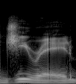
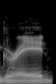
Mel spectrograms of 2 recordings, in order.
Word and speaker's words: GRAID: any of that so i thought it was g-raid but i could see it being grade but it's spelled g-r-a-i-d and and the reason i think it's probably g-raid is this is a company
